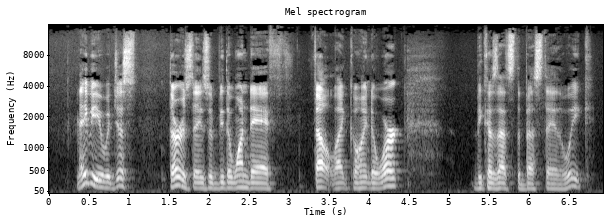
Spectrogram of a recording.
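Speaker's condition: No condition

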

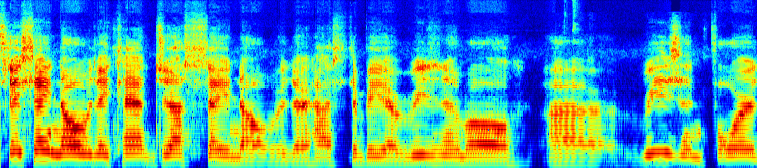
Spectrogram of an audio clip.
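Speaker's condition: Head and neck cancer surgery; crooked head since

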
